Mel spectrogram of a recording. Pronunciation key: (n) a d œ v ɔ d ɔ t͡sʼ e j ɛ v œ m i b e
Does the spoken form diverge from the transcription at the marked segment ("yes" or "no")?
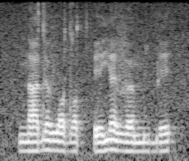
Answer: no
